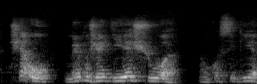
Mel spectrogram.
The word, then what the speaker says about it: Yeshua: Se fosse trazer para nós hoje Yeshua, o nome original ficaria o quê? I-E-X-U-A. Yeshua. Pelo suar da boca. Yeshua. Soa para mim como o quê? Yeshua. I-E-X-U-A. Yeshua. Soa isso.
